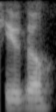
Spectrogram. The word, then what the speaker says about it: Hugo: First name is Hugo, H-U-G-O. Last name is Argueta, A-R-G-U-E-T-A.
